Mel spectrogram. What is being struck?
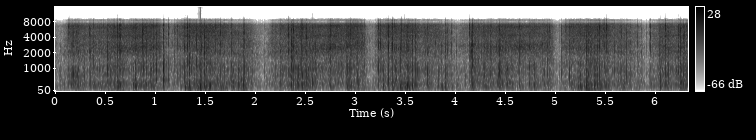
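Mylar foil balloon.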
